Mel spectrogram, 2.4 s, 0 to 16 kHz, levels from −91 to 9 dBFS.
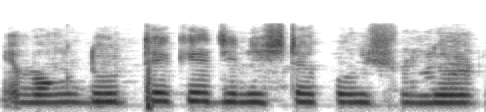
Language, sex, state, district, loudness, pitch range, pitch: Bengali, female, West Bengal, North 24 Parganas, -16 LUFS, 225-250 Hz, 240 Hz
